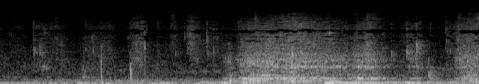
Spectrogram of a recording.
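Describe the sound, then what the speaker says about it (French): Tap water runs from a faucet in Brazzaville, starting as scattered splashes and knocks, then swelling into a steady, louder rushing gush that continues to the end, with no talking. "Voici l'eau qui sort du robinet à Brazzaville."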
